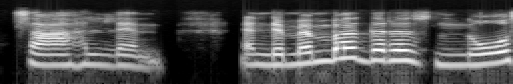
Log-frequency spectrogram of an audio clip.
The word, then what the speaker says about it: Zahlen: Z is set sound, right? I read it as Sa, ZAHLEN, ZAHLEN.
